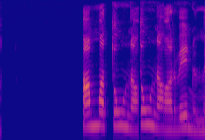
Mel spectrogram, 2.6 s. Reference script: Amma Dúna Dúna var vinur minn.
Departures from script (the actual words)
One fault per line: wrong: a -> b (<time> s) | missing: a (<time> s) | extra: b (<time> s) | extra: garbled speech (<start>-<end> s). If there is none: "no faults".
no faults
